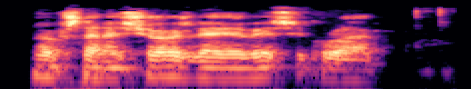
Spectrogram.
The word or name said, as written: circular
